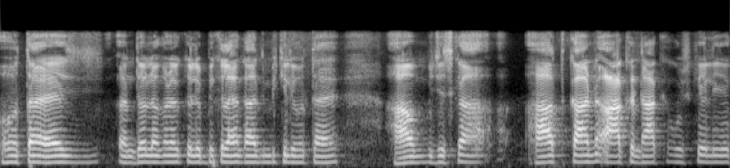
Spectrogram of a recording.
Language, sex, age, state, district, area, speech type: Hindi, male, 45-60, Uttar Pradesh, Ghazipur, rural, spontaneous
